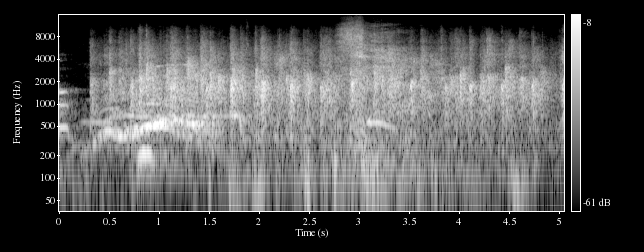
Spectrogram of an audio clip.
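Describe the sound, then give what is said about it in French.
A sustained burst of applause begins abruptly and carries on steadily for about five seconds, a dense crackle of many hands with some voices audible underneath. “main d'applaudissement.”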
